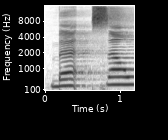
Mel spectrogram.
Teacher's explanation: Maka tanwinnya masuk ke waw disertai bunyi dengung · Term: idgham bi gunnah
